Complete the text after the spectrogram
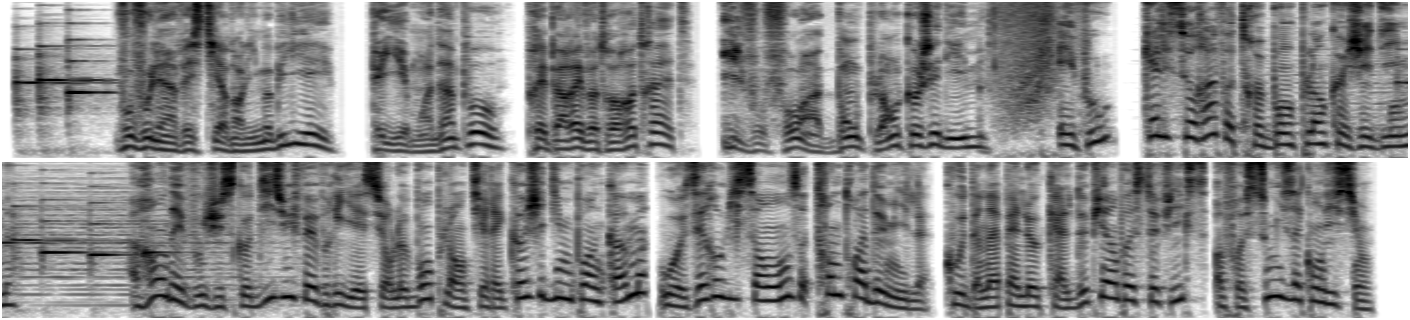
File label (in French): Pub radio medium; cogedim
